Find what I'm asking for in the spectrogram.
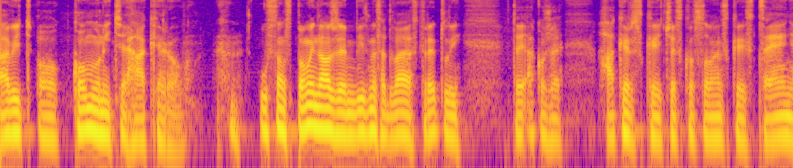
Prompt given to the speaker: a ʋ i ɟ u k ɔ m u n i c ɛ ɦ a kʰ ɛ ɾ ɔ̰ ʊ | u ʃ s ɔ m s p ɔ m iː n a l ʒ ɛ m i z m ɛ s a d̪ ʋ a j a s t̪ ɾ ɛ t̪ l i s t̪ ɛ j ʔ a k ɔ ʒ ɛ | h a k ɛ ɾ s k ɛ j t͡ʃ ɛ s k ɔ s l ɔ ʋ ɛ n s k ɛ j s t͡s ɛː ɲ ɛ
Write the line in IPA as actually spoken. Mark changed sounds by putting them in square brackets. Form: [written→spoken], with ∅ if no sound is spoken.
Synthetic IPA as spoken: a ʋ i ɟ [u→ɔ] k ɔ m u n i c ɛ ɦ a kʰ ɛ ɾ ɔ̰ ʊ | u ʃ s ɔ m s p ɔ m iː n a l ʒ ɛ m i z m ɛ s a d̪ ʋ a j a s t̪ ɾ ɛ t̪ l i [s→f] t̪ ɛ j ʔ a k ɔ ʒ ɛ | h a k ɛ ɾ s k ɛ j t͡ʃ ɛ s k ɔ s l ɔ ʋ ɛ n s k ɛ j s t͡s ɛː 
